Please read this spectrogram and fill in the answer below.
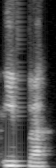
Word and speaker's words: Eva: Is it Ava or Eva? I know, I feel like I'm pronouncing it wrong. No, you got it right, Eva.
